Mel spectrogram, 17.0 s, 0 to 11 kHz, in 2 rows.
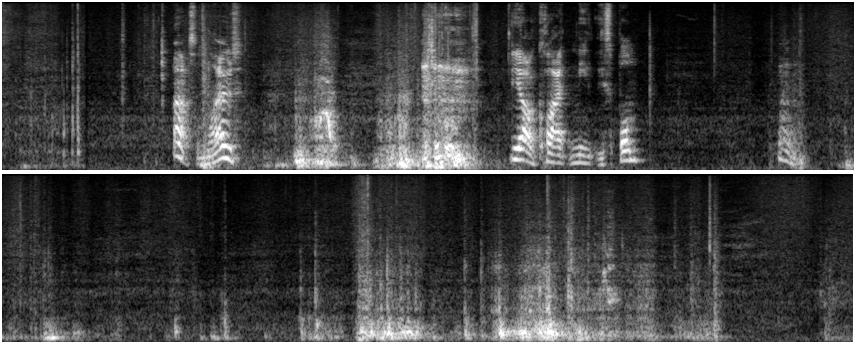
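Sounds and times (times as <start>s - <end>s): fabric rustling against drum: 7.3s - 10.6s.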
